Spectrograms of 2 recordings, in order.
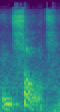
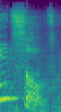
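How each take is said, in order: First: "insult" with the stress on the second syllable. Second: "insult" with the stress on the first syllable. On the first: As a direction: say "insult" as the verb, in-SULT. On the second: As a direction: say "insult" as the noun, IN-sult. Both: Shown as a demonstration. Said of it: "from the first syllable to the second".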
